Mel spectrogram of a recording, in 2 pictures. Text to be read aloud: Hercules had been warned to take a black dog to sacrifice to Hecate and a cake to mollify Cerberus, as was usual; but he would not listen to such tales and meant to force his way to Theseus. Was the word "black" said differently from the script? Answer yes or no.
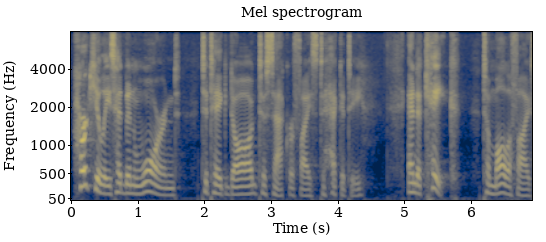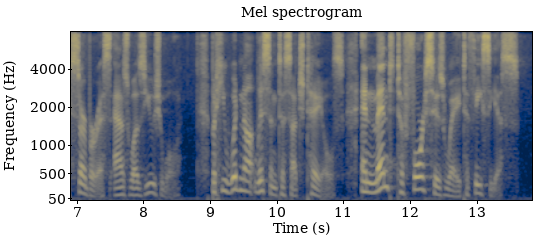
yes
